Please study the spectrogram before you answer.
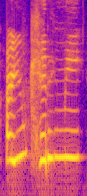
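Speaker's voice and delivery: usual speaking voice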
